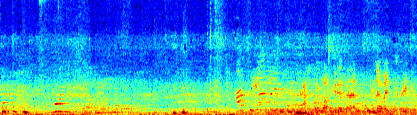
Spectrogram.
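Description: A young child talks softly nearby.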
